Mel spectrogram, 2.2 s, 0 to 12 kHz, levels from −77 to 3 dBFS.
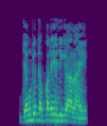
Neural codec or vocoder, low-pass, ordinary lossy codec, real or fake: none; 7.2 kHz; MP3, 32 kbps; real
